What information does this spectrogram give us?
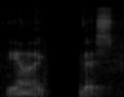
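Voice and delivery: low whispered "you know, like this"; hushed intense look. Shown as a demonstration. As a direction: breathe it while holding eye contact. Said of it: "just shut up and just look into her eyes".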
